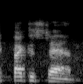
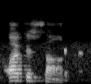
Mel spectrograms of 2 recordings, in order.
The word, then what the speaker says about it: Pakistan: So the Americans say Pakistan, which is wrong. It is Pakistan.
